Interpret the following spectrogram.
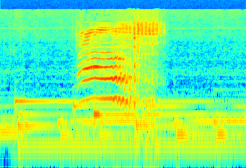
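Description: A cat meows once, about a second in: a single call that rises and then falls in pitch, over background music.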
